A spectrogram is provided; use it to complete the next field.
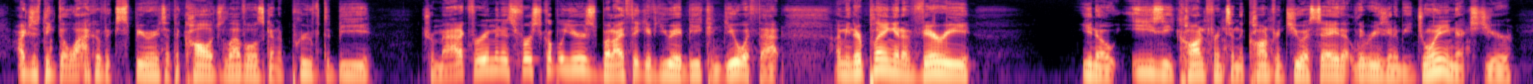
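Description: Fairly quick and fairly high, a man talks with an American accent in an ordinary speaking voice, with ordinary pitch variation. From US South, Georgia. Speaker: sports podcast host. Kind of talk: casual chat.

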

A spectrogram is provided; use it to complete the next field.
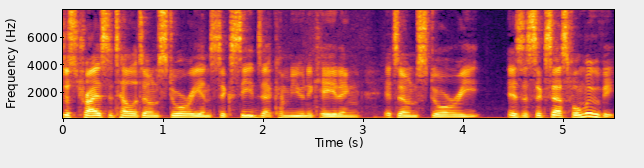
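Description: A man with an ordinary speaking voice talks at a fairly high pitch. His pace is fairly quick. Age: 20s. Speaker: podcast co-host. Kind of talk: casual chat.

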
